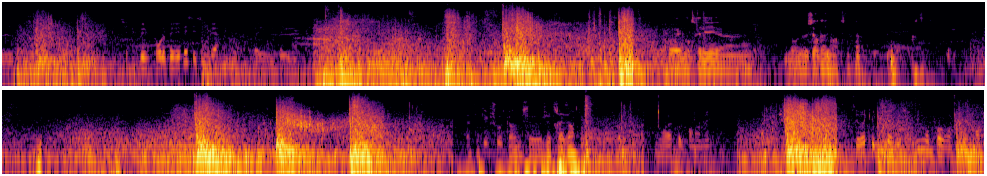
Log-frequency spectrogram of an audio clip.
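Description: Swords clash and magic bursts crackle in a game battle.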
